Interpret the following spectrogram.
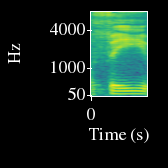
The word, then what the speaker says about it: phi: amount it's rotated is the fee or the phi however you want to pronounce it if there is any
